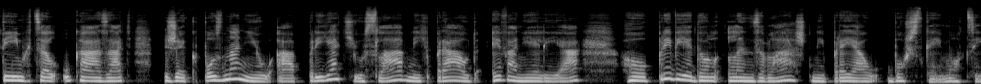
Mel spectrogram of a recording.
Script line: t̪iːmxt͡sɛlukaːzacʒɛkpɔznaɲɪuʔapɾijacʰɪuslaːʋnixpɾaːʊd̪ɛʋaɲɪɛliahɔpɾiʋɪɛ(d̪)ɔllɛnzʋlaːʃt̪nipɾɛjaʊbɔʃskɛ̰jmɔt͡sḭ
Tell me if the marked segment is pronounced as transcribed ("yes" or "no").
yes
